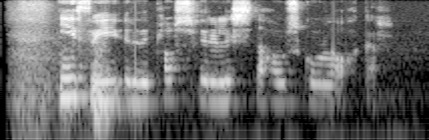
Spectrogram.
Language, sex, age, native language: Icelandic, female, 14, Icelandic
